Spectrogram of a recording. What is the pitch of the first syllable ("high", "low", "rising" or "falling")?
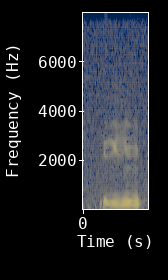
low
